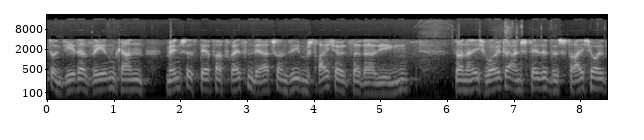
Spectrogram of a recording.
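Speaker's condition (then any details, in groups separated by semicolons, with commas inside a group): Parkinson's disease; dismissed as stage fright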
